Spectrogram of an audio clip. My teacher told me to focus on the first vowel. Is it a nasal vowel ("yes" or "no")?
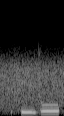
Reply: yes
